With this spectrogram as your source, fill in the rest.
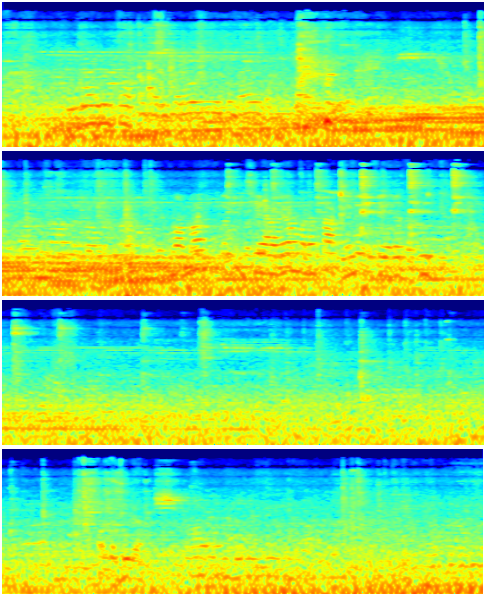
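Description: Metal tools clink and tap against a motorcycle's parts.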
